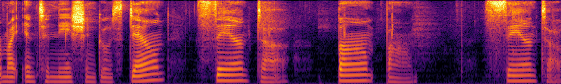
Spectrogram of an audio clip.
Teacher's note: final content word this is where my intonation goes down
